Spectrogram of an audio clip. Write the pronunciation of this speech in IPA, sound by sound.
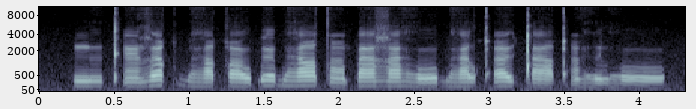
ŋ ɯː˨ kʼ æ̃˨ ʁ ɯː˦ q bʱ a˨ q oː˨ ɓ əː˦ bʱ aː˦ tˤ æ̃˨ p a˦ ʁ a˦ ɦ oː˨˦ bʱ a˦ l qʼ ɯː˦ ǃ aː˨ qʼ ə̃˨ ɦ ɯ˨ l ɦ oː˨

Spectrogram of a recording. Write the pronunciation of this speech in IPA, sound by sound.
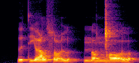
ɨ t j ɜ l sˤ u l | n ɔ ŋ͡ǀ ɔ l

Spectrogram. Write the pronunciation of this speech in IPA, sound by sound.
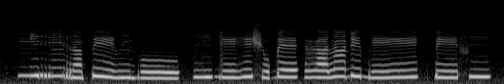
ɲ i˦ r ĩ˦ r ã˨ p eː˦˨ β ĩ˨ b oː˨ | ɣ i˨˦ ɡ eː˨ ɣ e˦ ʃ o˨ ɓ ɛ˦ | ɣ a˨ l ã˦ ɗ e˦ b eː˨˦ | k͡p eː˨ f i˦

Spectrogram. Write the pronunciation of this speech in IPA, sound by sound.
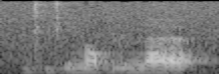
ɡ e̤ ɡʱ i n ɔ ɓ ʉ n æ

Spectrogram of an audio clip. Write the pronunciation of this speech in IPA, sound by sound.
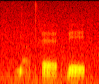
ɡ a̰ t̪ʰ ɛ | ɓ e

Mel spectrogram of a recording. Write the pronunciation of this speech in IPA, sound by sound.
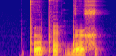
pʼ ɵ pʼ ɛ̃ ʔ ɡ͡b ə˞ x

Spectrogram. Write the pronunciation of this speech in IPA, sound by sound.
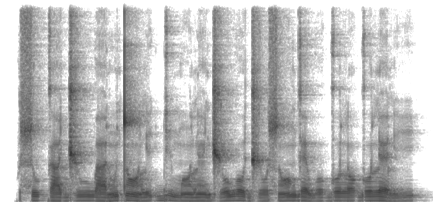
s u˧ k a˨ d͡ʒ u˧ w a˨ ɾ ũ˨˦ t ɔ̃˦˨ l i˨˦ ɡ͡b i˦˨ m ɔ̃˨ l ɛ̃˨ d͡ʒ o˨˦ w o˦˨ d͡ʒ o˨ s ɔ̃˨˦ ɡ ɛ˦˨ w o˧ ɡ o˦ l ɔ˧ ɡ o˦ l ɛ˦˨ l i˨˦

